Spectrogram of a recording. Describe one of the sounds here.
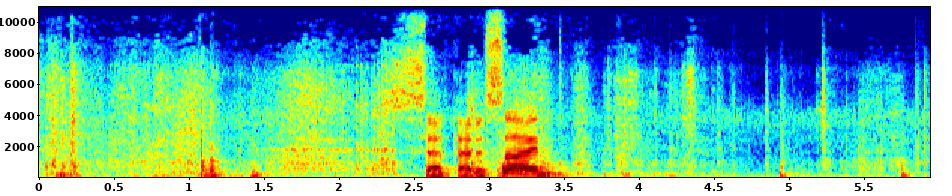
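A plastic tray crinkles and clacks.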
